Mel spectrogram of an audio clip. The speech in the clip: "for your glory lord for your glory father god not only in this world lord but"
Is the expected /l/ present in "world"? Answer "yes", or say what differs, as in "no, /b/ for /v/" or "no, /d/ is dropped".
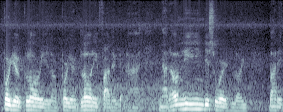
no, /l/ is dropped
